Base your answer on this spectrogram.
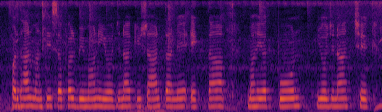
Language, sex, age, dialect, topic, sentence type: Magahi, male, 18-24, Northeastern/Surjapuri, agriculture, statement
